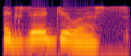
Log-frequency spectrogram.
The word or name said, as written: exiguous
